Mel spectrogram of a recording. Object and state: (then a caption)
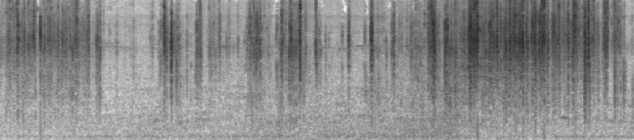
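Wooden segmented toy, segments clacking. A long, segmented wooden crocodile toy is wiggled by its head with the fingers on a tile floor, its solid wooden segments clacking together. The result is a rapid, irregular run of dry, bright clicks and rattles that swell and fade, with no ring after each tap.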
